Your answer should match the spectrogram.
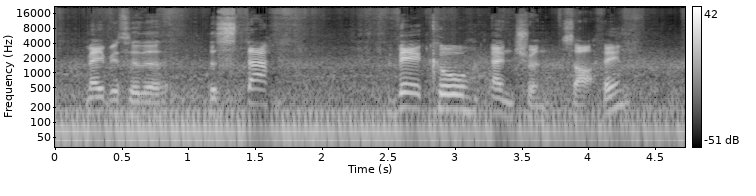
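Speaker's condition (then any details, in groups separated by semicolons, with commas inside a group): No condition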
